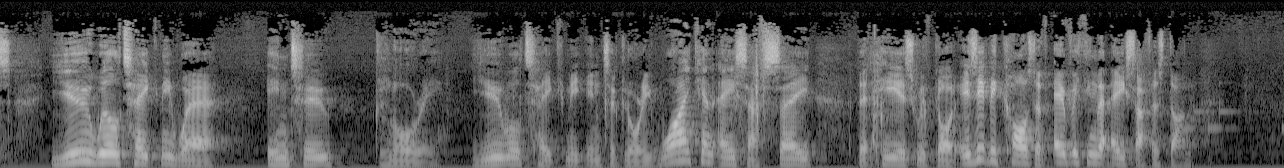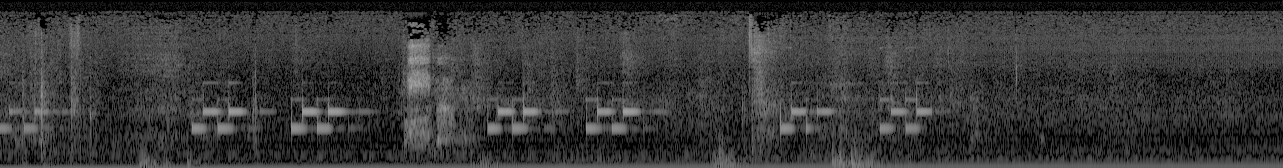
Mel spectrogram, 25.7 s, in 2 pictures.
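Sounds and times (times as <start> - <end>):
speech: 0.5 - 12.0
timer alarm beeping: 12.0 - 13.5, 14.8 - 16.6, 17.7 - 19.6, 20.4 - 22.3
low hum: 12.0 - 25.6.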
